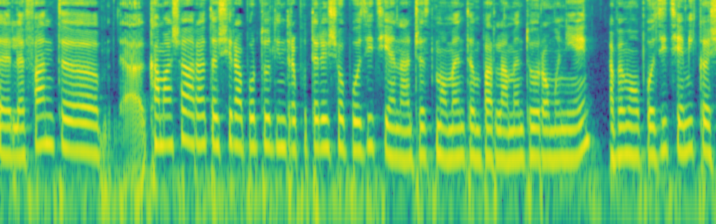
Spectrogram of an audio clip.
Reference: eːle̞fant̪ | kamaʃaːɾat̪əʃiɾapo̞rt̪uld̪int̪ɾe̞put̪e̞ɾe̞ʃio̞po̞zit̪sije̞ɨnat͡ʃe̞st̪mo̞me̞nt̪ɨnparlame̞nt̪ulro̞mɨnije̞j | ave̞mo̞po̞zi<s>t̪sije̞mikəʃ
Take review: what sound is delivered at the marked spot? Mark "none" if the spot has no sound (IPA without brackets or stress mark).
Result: none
